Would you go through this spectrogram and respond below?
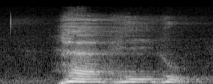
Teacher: makhraj ha ini adalah tenggorokan bagian bawah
